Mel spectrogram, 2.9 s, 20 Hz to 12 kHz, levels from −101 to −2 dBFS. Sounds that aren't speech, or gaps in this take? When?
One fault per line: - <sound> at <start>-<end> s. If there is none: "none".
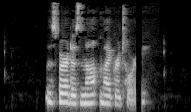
- dropout at 2.0-2.1 s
